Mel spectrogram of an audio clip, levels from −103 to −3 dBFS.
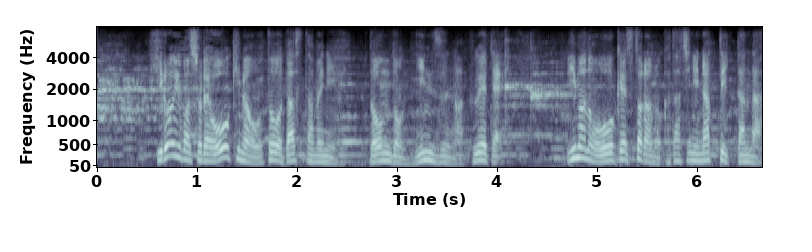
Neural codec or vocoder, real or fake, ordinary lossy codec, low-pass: codec, 16 kHz, 16 kbps, FreqCodec, smaller model; fake; Opus, 32 kbps; 7.2 kHz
